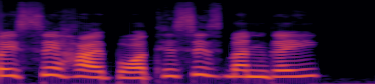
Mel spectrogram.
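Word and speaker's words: hypotheses: और इसकी प्रोनाउंसिएशन है कि हम आखिर में Z की आवाज़ निकालेंगे, हाइपोथेसिस।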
